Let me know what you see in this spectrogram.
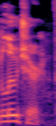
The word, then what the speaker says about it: Leuchter: i am going to mispronounce his name. Fred Luchter? – Fred Leuchter.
